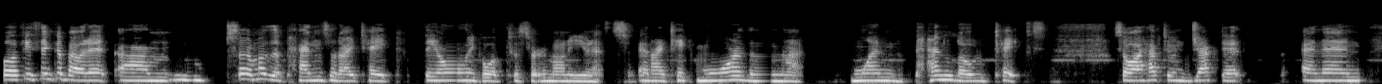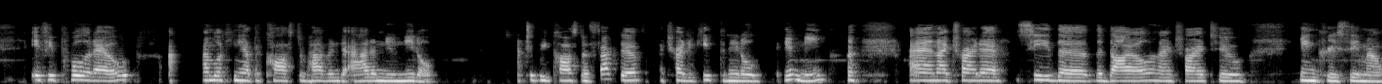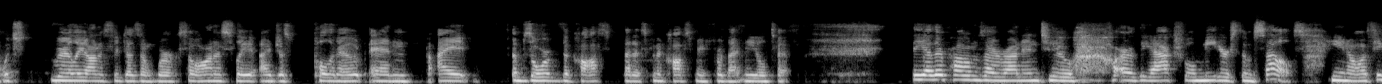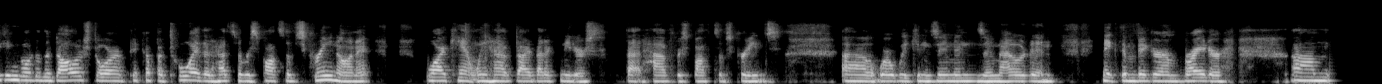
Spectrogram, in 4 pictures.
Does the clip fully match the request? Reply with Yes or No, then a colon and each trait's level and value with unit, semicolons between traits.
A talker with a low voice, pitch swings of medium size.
No: medium, 165 Hz; average, 3.6 semitones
